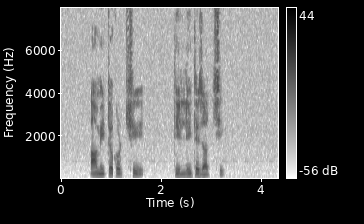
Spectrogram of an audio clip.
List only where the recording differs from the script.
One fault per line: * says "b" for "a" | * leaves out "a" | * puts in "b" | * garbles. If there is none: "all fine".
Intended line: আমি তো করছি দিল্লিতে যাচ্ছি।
all fine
